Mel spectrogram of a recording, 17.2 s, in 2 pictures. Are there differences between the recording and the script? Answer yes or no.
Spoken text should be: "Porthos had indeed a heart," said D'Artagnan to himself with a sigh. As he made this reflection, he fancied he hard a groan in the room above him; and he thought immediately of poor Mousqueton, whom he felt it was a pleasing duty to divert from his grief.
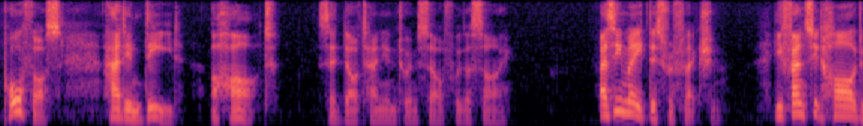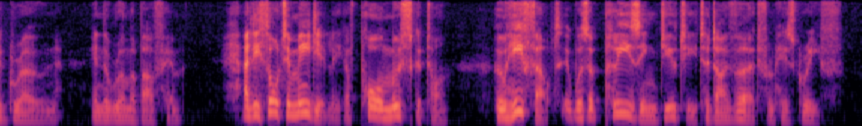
yes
